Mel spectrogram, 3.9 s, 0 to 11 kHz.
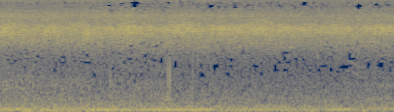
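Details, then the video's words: Cicadas in chorus on 6 August 2020, singing loudly after heavy rain stopped and the sky cleared: a continuous, dense, high-pitched hiss-like drone with a faint low rumble beneath. "매미들의 합창"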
